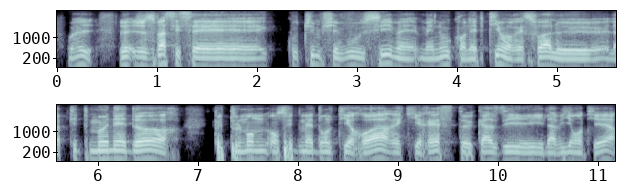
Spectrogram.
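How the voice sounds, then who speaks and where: With a slight Italian accent, the speaker goes at a fairly slow pace in a monotone, flat tone, the sound dry and close with no echo. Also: man, fairly low pitch for a man, quiet background. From Italian-speaking Switzerland. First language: Italian (speaking French). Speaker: company CEO. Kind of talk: interview. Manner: halting, frequent repetitions.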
